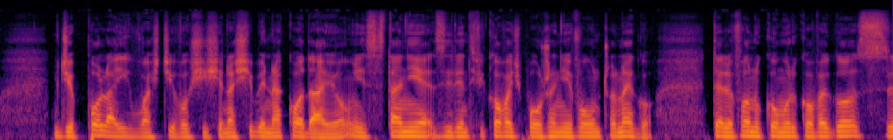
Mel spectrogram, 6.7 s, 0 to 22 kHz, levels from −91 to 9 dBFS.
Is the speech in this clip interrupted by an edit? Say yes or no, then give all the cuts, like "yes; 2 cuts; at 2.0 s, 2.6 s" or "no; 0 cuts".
no; 0 cuts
